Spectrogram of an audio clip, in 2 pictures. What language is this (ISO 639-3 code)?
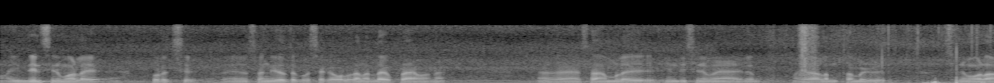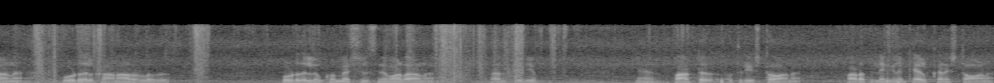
mal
